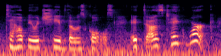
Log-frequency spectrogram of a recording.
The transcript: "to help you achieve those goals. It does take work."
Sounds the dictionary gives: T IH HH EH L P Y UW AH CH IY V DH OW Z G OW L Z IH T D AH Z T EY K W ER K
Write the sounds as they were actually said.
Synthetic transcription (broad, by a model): T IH HH EH L P Y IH AH CH IY V DH OW Z G OW L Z IH T D AH Z T EY K W ER K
